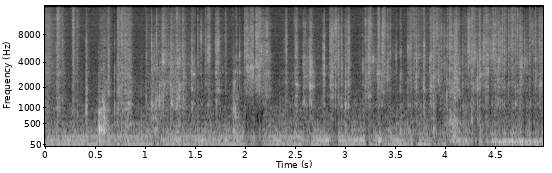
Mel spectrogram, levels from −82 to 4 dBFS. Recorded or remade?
remade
